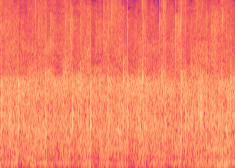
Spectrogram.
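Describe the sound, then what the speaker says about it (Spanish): A church congregation claps a loud, dense round of welcome applause, steady and close for the whole stretch with no talk over it. "Démosle ese fuerte aplauso de bienvenida."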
